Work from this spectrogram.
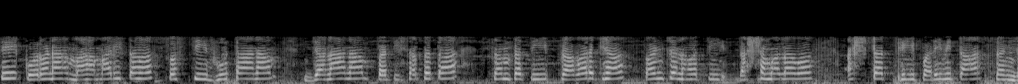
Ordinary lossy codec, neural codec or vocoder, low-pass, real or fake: none; vocoder, 22.05 kHz, 80 mel bands, WaveNeXt; 3.6 kHz; fake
